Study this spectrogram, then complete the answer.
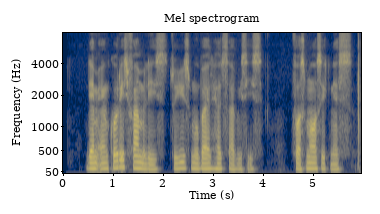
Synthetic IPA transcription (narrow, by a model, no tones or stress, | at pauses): d̪ɛ̃mɛ̃nkʰɔɾid͡ʒfamilistʰujusmobaɪlɦɛlθsɛvisḭs | fɔsmɔlsiknɛs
